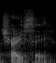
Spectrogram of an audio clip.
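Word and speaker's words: Treacy: Yeah, our surname is Irish, and it's pronounced Tracy.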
